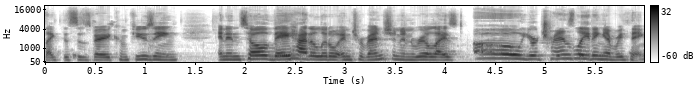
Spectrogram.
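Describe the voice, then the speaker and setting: With a Spanish accent, a woman speaks at a fairly quick pace and with fairly even intonation. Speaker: relationship coach. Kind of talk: interview.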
